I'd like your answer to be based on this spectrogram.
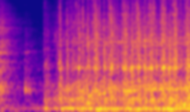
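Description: A sewing machine stitches a seam on a newborn-size baby sleeper, its close, steady whir starting after a brief quiet moment and running continuously with no talk.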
